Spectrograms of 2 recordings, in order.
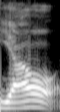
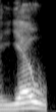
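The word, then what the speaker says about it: يوم: Maliki yau kekeliruan sering dialami yao ya, ada sebagian mengatakan Maliki yaumiddin. Yang benar adalah yau ya.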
